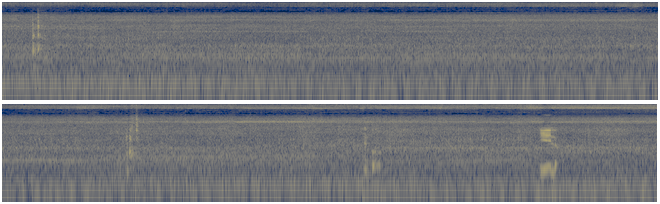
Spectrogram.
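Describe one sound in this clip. An air conditioning compressor hums steadily with a low drone.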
